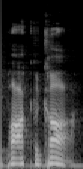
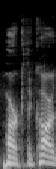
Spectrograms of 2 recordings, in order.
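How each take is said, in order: First: It is said in a Boston accent without R. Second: It is said with the R sounds pronounced.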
